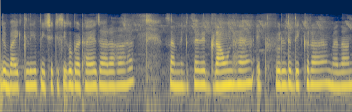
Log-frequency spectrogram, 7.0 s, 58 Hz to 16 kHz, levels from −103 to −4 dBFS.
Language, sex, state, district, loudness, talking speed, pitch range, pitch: Hindi, female, Bihar, West Champaran, -18 LUFS, 195 wpm, 220-235 Hz, 225 Hz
